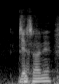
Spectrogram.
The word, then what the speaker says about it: Titania: Did I pronounce it right, Titania? – Yeah.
